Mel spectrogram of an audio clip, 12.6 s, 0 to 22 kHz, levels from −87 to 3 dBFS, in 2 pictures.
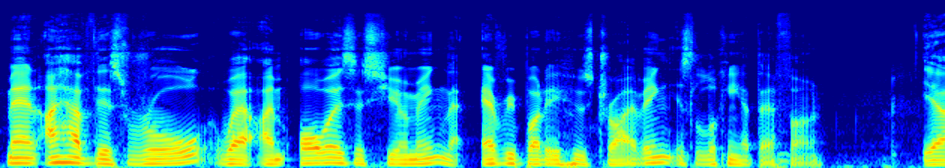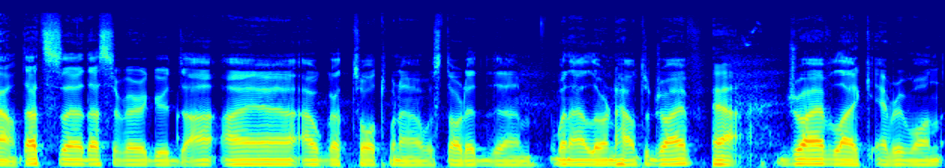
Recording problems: none

